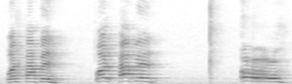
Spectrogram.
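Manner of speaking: loud, high cries of disbelief; shocked outcry. Real, not acted. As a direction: shout in shock, building to a wail. Shocked outburst at plot twist.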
